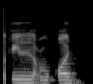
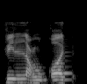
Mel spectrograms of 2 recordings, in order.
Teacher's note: Fil uqad dan huruf dal yang berharokat sukun memiliki sifat qalqalah atau memantul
